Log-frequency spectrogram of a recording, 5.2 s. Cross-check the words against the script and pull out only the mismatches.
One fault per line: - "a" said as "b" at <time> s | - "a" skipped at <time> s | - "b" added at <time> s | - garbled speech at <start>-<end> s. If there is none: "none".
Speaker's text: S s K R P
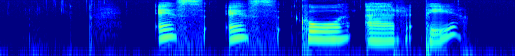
none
